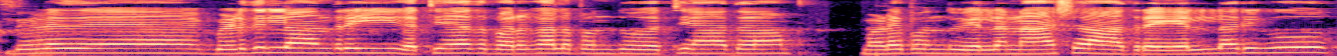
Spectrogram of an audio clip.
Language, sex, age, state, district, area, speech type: Kannada, female, 30-45, Karnataka, Davanagere, rural, spontaneous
